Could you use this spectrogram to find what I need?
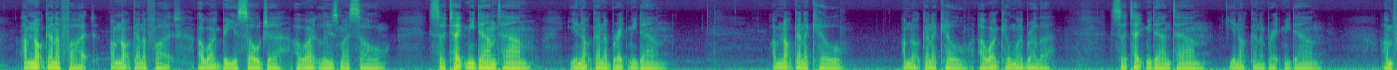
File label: Recite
